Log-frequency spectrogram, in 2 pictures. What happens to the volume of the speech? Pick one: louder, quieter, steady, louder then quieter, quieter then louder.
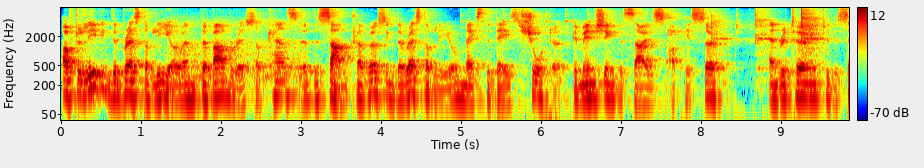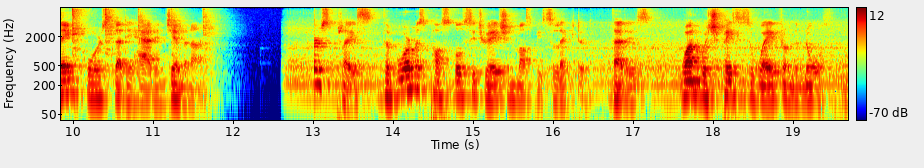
steady.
